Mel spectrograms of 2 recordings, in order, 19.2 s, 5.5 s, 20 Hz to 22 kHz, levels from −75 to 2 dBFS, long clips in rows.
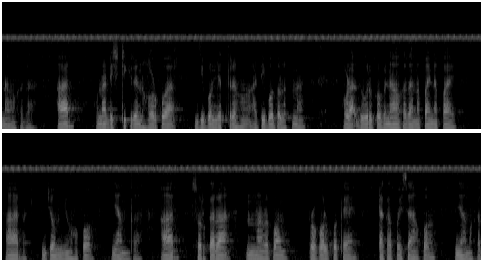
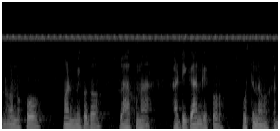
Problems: low volume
